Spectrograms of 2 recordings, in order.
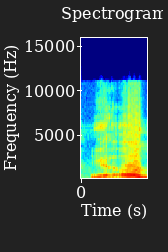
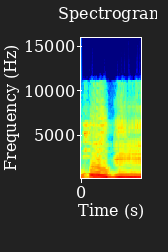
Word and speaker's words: Hogue: the announcer nuts because he couldn't ugg is a is not a perfect pronunciation in english and he was calling him hoagie and hogue and all that he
